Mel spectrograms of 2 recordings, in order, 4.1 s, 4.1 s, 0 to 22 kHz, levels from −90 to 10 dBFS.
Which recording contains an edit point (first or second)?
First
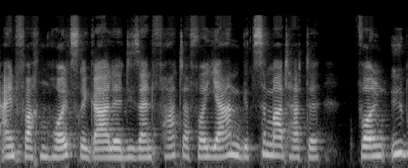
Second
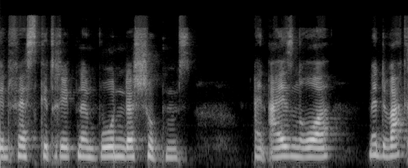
second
